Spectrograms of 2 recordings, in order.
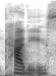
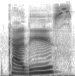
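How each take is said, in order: First: The stress is on the first syllable. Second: The stress is on the second syllable. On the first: The speaker calls it right. "when there's an accent, that means that like the emphasis is on that letter" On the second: The speaker calls it wrong. "instead of Cadiz"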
